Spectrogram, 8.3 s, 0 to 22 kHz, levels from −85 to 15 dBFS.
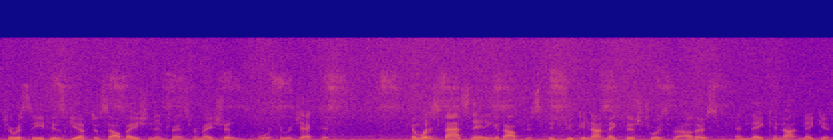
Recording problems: hiss; loud; throughout; 3 dB below the speech
electrical hum; faint; throughout; 60 Hz, 25 dB below the speech

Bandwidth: 16 kHz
